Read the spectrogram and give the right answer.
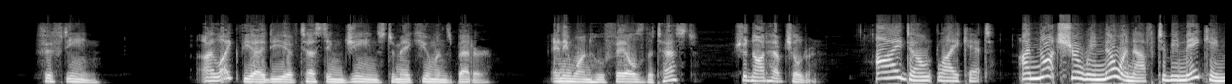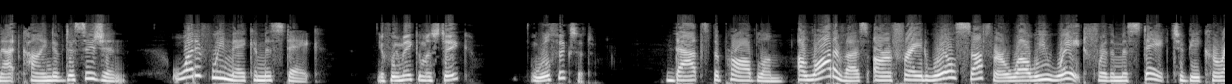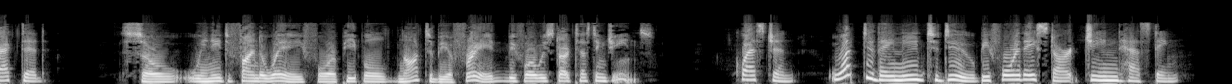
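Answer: Find a way for people not to be afraid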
